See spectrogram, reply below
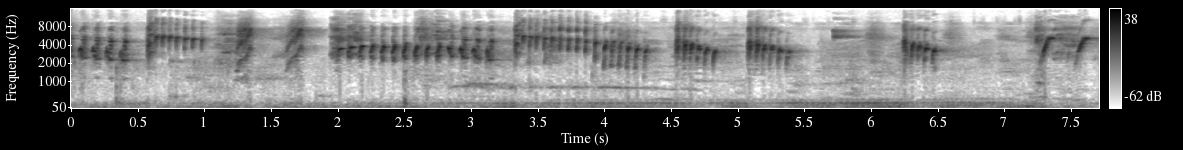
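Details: Mimicking long-tailed shrike from Java, a captive singer in petir style with tengkek buto, kuntilanak and greja material, strings together varied high phrases: rapid stuttered notes, sweeping whistles and short trills separated by brief pauses.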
